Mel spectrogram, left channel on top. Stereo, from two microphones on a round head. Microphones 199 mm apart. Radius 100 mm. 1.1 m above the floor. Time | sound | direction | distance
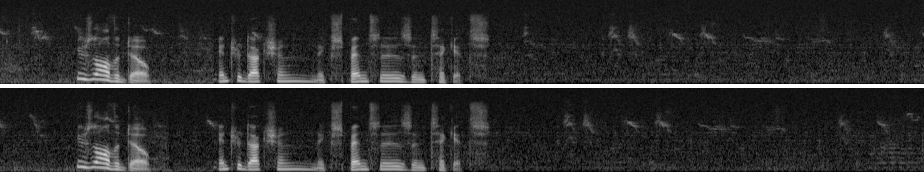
0.8 | a man speaking | 5° right (ahead or behind) | ?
